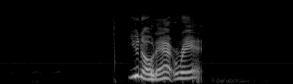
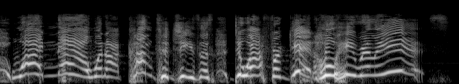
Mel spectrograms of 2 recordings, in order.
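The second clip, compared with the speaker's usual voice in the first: full-force preaching; 5 semitones higher, 8 dB louder than usual. Acted. Preacher to congregation, building to a loud climax.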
